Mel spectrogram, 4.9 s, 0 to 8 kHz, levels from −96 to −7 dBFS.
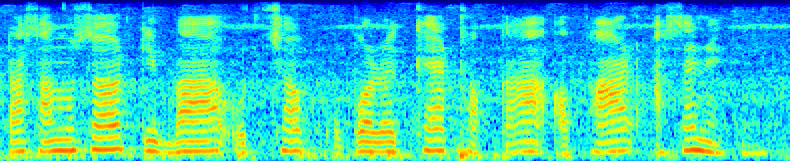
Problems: constant background noise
